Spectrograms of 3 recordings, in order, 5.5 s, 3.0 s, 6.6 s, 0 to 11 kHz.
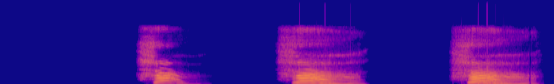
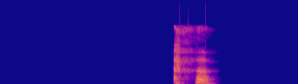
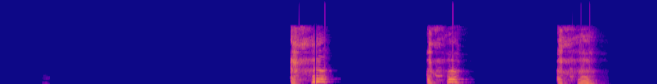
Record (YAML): exhalation_length: 5.5 s
exhalation_amplitude: 19232
exhalation_signal_mean_std_ratio: 0.4
cough_length: 3.0 s
cough_amplitude: 25212
cough_signal_mean_std_ratio: 0.21
three_cough_length: 6.6 s
three_cough_amplitude: 19386
three_cough_signal_mean_std_ratio: 0.27
survey_phase: beta (2021-08-13 to 2022-03-07)
age: 45-64
gender: Female
wearing_mask: 'No'
symptom_none: true
smoker_status: Ex-smoker
respiratory_condition_asthma: false
respiratory_condition_other: false
recruitment_source: REACT
submission_delay: 1 day
covid_test_result: Negative
covid_test_method: RT-qPCR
